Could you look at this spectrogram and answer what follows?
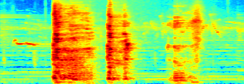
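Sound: coughing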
